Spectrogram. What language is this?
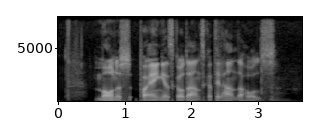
Swedish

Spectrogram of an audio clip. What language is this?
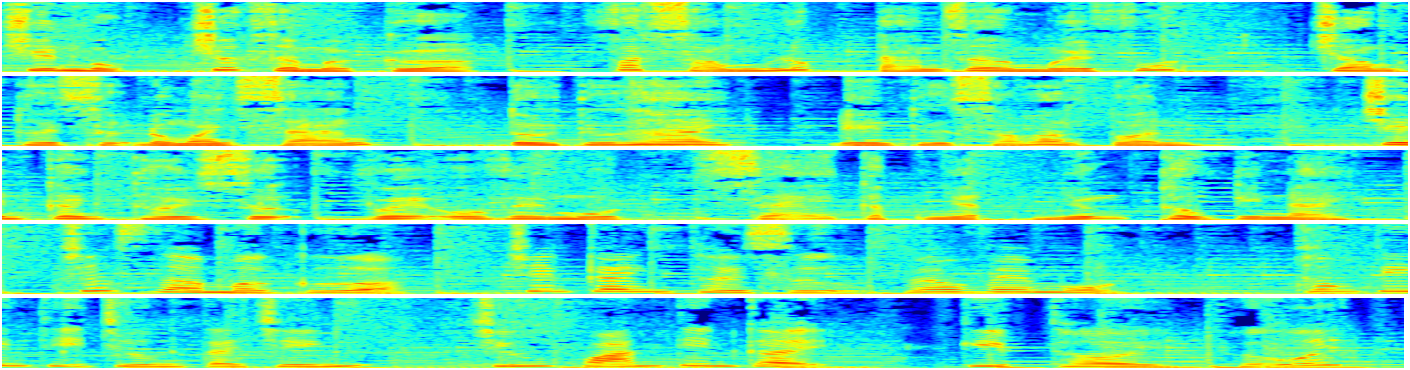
Vietnamese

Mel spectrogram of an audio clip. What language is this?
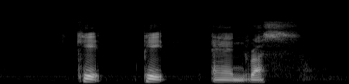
English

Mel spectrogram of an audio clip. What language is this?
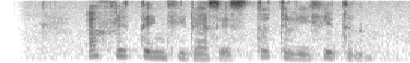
Javanese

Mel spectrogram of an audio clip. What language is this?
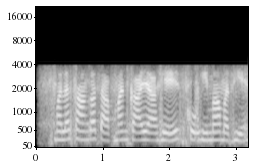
Marathi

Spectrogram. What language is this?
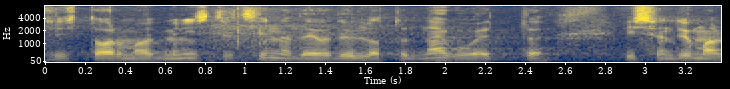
Estonian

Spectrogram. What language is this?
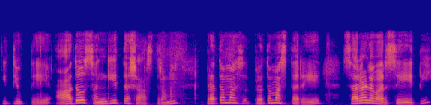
Sanskrit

